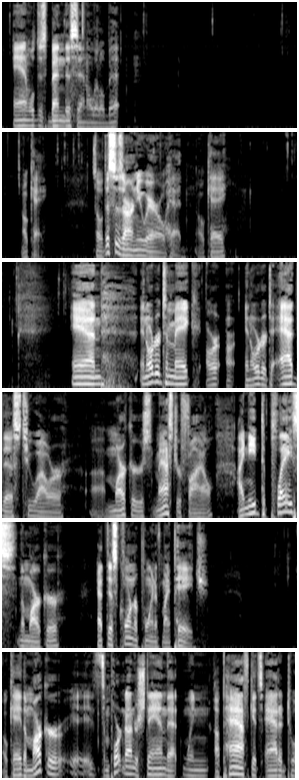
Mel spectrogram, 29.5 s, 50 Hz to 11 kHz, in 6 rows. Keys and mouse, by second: 1.5-2.9 drag, 4.0-5.2 drag, 6.3 click, 7.9 click, 10.2 click, 11.2 click, 12.6 click, 13.4 click, 19.6 click.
